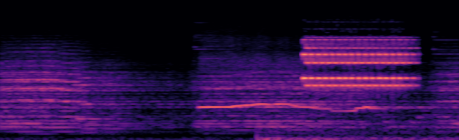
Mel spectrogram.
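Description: A mobile phone ringtone plays nearby in bright, steady electronic melodic tones, shifting pitch partway through and ending with a louder buzzing burst, no voices over it.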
